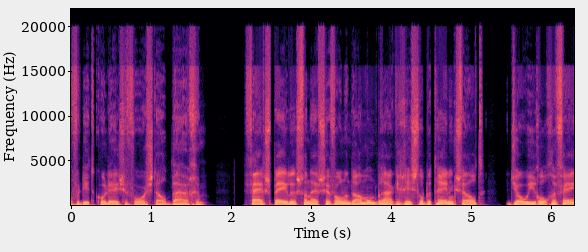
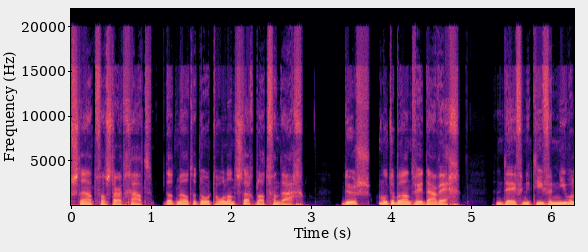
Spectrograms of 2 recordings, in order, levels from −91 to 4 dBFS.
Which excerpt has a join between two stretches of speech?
first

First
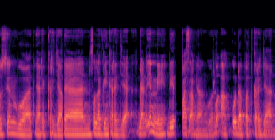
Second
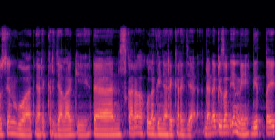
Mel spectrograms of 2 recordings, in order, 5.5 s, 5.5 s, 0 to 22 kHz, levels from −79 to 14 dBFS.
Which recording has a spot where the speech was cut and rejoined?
first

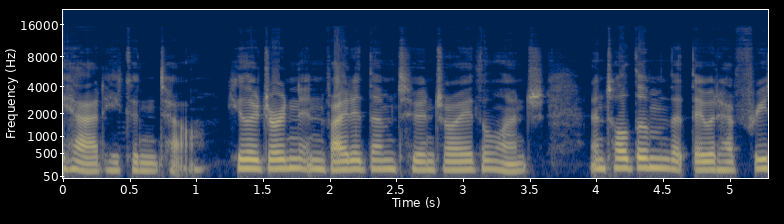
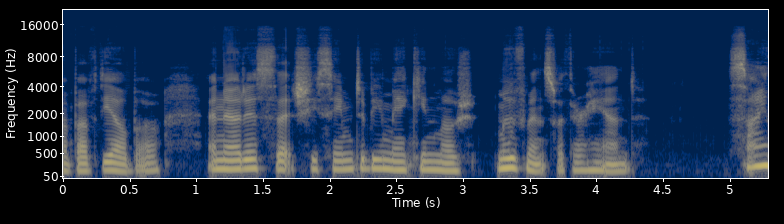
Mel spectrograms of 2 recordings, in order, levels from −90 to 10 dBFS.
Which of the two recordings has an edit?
first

